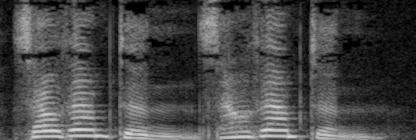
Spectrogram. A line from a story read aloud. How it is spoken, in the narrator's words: with one voice, the whole assembly cried out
